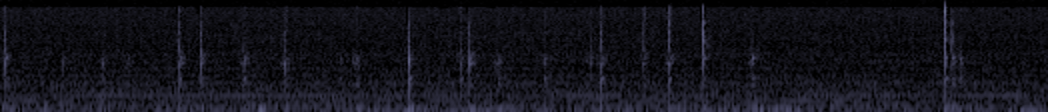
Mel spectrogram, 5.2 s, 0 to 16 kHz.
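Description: Long acrylic nails tap on the metal guard wings and microphone capsules of a Tascam DR-40 recorder. A quiet, steady low hum sits under a quick, irregular run of short, sharp ticks and clicks that stop almost at once, with a few brighter taps standing out.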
